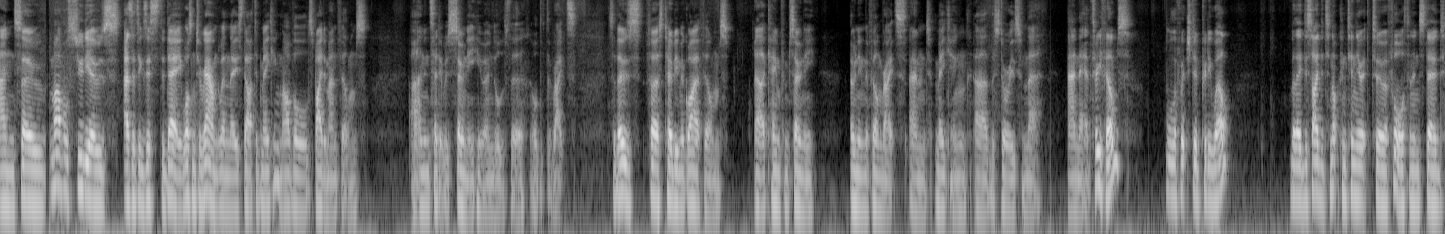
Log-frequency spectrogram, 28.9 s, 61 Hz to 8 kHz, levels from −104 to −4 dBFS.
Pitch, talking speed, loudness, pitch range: 115 Hz, 160 wpm, -28 LUFS, 100-125 Hz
